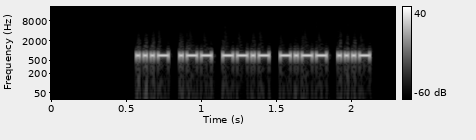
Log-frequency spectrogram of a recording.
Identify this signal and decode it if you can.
Morse code, heard as a keyed tone, about 48 wpm, 690 Hz. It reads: VWQYV
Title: Code Groups - 5 Letters - 50wpm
